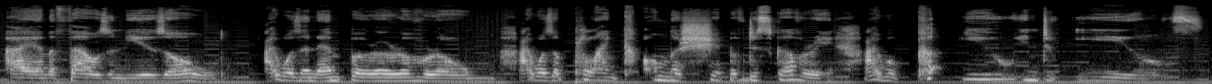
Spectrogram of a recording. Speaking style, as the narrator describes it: he rasped

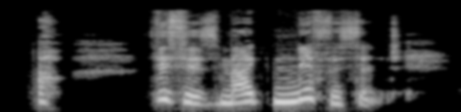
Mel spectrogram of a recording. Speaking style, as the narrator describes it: cried the rocket

